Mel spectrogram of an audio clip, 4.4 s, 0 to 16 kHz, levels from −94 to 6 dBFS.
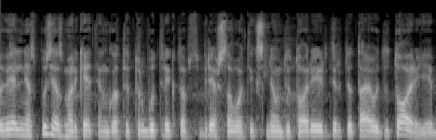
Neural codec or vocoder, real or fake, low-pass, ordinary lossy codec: none; real; 10.8 kHz; MP3, 48 kbps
